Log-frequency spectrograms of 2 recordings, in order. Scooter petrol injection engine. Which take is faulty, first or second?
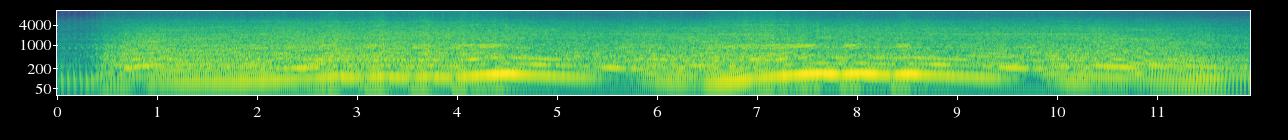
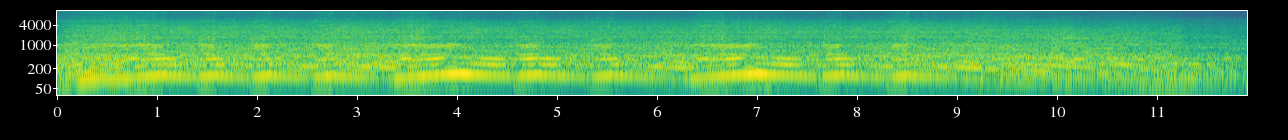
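second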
